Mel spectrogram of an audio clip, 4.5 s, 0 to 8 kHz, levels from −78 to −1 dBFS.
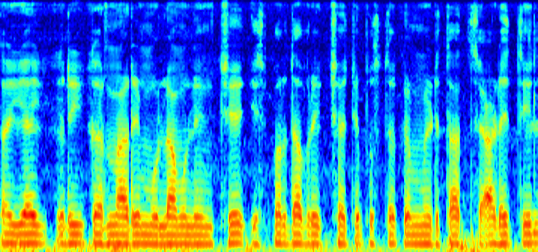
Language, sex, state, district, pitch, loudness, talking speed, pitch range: Marathi, male, Maharashtra, Gondia, 110 Hz, -17 LUFS, 105 wpm, 105-110 Hz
